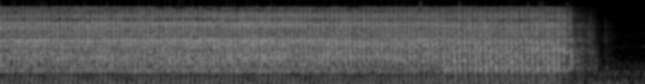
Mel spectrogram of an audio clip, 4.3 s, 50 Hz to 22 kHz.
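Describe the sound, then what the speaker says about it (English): A pump inflates the rear tire of a Trikke Defender to 65 psi, a loud steady mechanical buzzing drone that runs continuously, shifts slightly, then cuts off abruptly. "Okay, we pumped the rear tire to 65 psi"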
